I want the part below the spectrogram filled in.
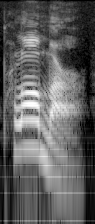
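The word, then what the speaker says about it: plumber: 세탁 세탁물 자 프라우 마 여기에서 비가 발음이 나지 않아요 그래서 풀러 멉니다 트라우마 따라 세요 플럼 아 그래서 배관공 배관공 원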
